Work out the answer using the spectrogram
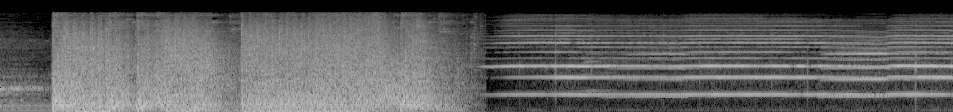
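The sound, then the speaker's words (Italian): Gunfire in a dense, loud volley of rapid shots, lasting about four seconds. It then gives way to a steady, sustained tonal note that holds to the end. “qualche sparo in sottofondo”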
